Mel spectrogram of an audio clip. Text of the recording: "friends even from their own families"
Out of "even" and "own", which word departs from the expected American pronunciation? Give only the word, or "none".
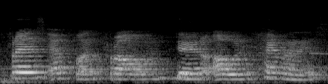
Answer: even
